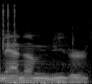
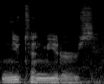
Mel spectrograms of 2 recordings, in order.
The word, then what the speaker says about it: newton meters: So, it's 25 I can't read nanom meters, not pounds.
